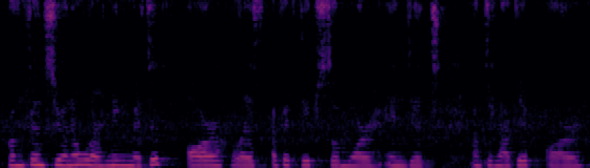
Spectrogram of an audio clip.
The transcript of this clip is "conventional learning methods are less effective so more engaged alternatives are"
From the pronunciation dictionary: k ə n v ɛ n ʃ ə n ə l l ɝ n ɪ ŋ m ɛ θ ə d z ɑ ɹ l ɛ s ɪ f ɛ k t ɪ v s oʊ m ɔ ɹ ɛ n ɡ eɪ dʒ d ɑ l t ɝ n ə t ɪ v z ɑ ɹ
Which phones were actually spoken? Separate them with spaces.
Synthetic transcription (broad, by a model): k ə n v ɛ n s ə n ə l l ɝ n ɪ ŋ m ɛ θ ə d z ɑ ɹ l ɛ s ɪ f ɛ k t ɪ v s oʊ m ɔ ɹ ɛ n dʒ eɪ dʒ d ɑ l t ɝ n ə t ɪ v ɑ ɹ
